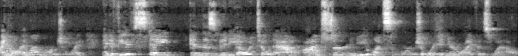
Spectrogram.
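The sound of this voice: A woman with a high pitch and dark, mellow tone speaks at a moderate pace with ordinary pitch variation, and audible room echo is present.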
